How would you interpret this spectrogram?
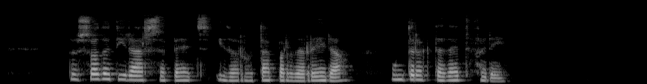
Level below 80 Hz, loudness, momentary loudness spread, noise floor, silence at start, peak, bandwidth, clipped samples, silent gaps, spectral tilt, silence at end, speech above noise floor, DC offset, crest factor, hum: -82 dBFS; -30 LUFS; 10 LU; -75 dBFS; 0.7 s; -12 dBFS; 11 kHz; under 0.1%; none; -5 dB/octave; 1.45 s; 45 dB; under 0.1%; 20 dB; none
